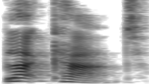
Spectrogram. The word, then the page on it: black cat: British English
